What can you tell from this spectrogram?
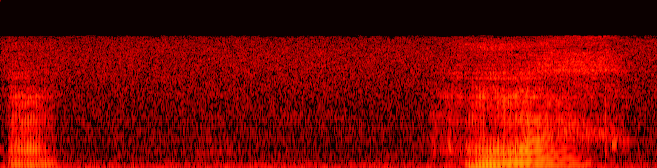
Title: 🐽 本日のイビキ / Snoring Sleep Sound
